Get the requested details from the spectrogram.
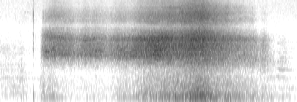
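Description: A quick click, then a loud, steady jet shush: a bright, airy hiss that swells over about three seconds before tapering off, with no talking.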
